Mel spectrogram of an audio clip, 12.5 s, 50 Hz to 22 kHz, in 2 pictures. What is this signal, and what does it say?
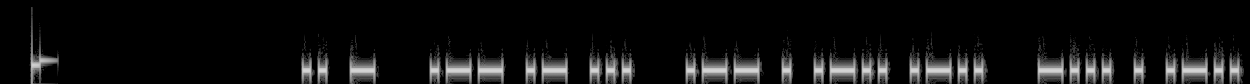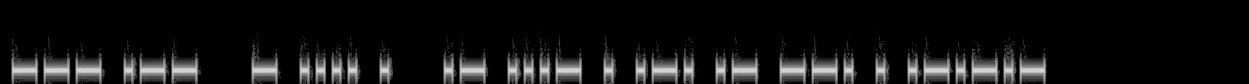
Morse code, heard as a keyed tone, about 30 wpm, 700 Hz. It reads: IT WAS WELL BELOW THE AVERAGE.
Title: Sentences from Top 1000 Words - Review Part 6 - 30wpm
